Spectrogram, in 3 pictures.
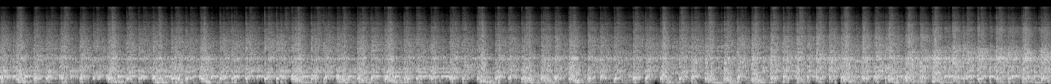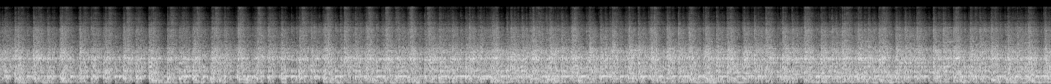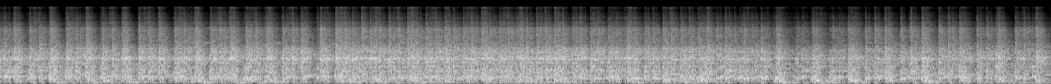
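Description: Loud drum-led music that the dancers move to: fast, dense, unbroken drumming with steady held notes over it.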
